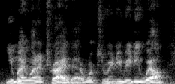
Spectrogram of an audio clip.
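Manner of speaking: ordinary talk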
